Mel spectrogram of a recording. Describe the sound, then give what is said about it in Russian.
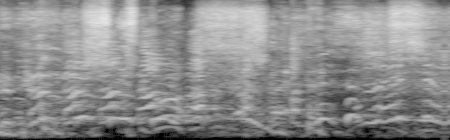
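A person makes breathy, snake-like hissing sounds, imitating a snake, mixed with chuckles and snickering laughter from several voices, loud and continuous for a couple of seconds. “Я думал, он заговорил на языке змей, знаешь, как Гарри Поттер”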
